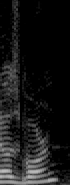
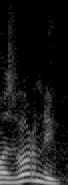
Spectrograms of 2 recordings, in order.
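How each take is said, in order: First: The name is pronounced with English sounds. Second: The name is pronounced with Spanish sounds. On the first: The family name is still foreign. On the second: The family name has become local.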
